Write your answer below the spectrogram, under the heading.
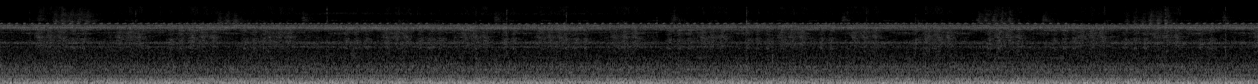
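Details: Evening cricket chorus: a sustained piercing trill with evenly spaced chirp pulses repeating around every second, set against a steady low rumble.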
